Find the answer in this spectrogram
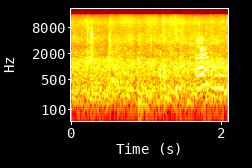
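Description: Distant shouts and calls from rugby players on the pitch as the forwards bind for a scrum, with a few faint knocks among them. The calls grow louder near the end.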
